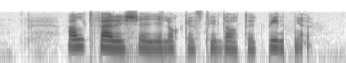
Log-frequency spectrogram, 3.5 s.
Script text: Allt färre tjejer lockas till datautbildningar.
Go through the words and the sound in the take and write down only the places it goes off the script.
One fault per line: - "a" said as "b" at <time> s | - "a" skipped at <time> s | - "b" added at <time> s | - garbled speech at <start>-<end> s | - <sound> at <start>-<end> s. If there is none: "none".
- dropout at 2.8-3.0 s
